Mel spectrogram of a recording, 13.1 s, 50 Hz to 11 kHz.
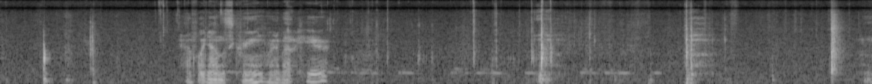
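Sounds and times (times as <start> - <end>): faint ticks and scrapes: 2.4 - 9.9, 10.8 - 12.3.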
